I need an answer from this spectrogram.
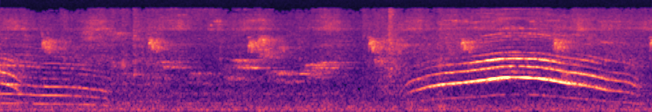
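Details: Domestic cats exchanging threats before a fight: a falling yowl at the start, a pause with faint sounds, then a long arching wail rising and falling over two seconds.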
